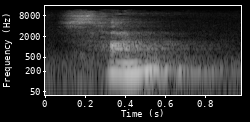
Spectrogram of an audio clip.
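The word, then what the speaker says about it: 산: বন্ধুরা আপনারা আরেকটি শব্দ দেখতে পাচ্ছেন যার কোরিয়ান উচ্চারণ সান অর্থাৎ বাংলা অর্থ পাহাড়।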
